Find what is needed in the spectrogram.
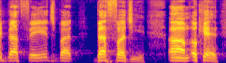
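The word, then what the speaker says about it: Bethphage: to the towns of Bethage, and apparently it's pronounced Beth Fudgy, but I just can't say that without laughing, so I'll just say Beth Fage.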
